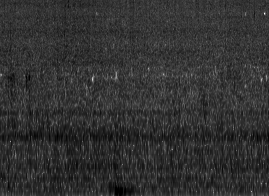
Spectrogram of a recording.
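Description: Chicken pieces frying in oil in a pot, giving a steady sizzle, with one soft low thump a little after two seconds in.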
